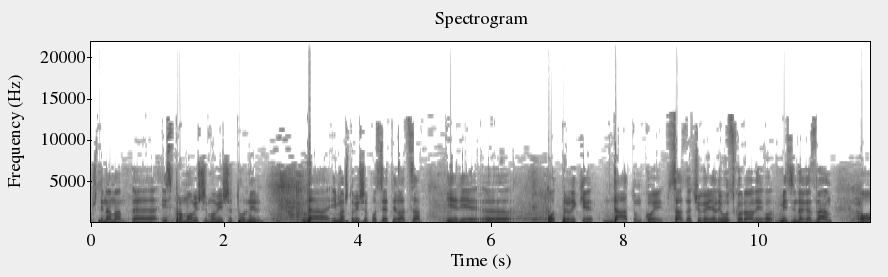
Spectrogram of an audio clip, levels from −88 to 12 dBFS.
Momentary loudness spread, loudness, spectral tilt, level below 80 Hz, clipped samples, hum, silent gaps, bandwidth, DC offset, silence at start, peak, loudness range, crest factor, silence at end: 6 LU; -16 LUFS; -4 dB/octave; -24 dBFS; 0.2%; none; none; 14 kHz; under 0.1%; 0 s; 0 dBFS; 2 LU; 16 dB; 0 s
